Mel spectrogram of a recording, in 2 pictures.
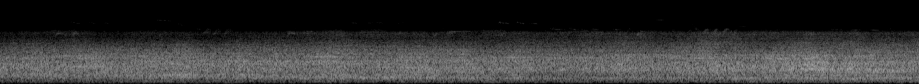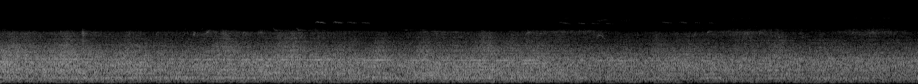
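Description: Airbus A330-300 jetliner on approach passing overhead, its Rolls-Royce Trent 700 engines heard as a steady jet rumble. The noise swells to its loudest about eight seconds in and then slowly fades.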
